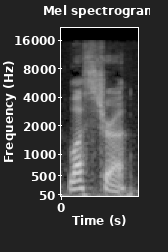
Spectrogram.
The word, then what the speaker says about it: Lustra: But this is Scotty Doesn't Know by Lustua. How do you say that? Lustua. – Lustra? – Yeah, Lustra.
